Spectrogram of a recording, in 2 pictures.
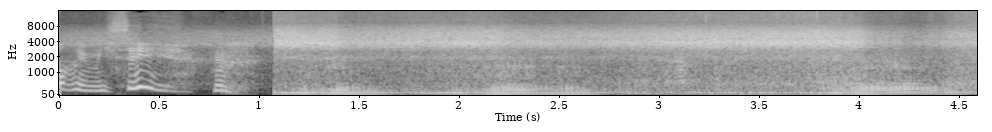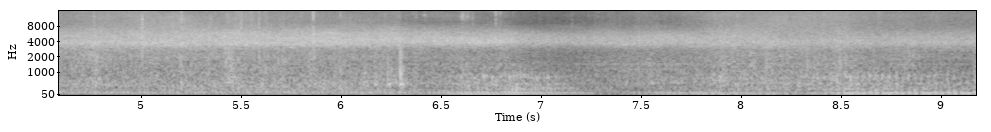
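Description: A truck engine rumbles and revs.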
